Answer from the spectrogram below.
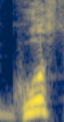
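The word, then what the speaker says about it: ghost: जी एच एच ओ एस टी तो इसे घोस्ट नहीं पढ़ेंगे। जी एच यहां पे इसमें एच साइलेंट कीजिएगा।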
